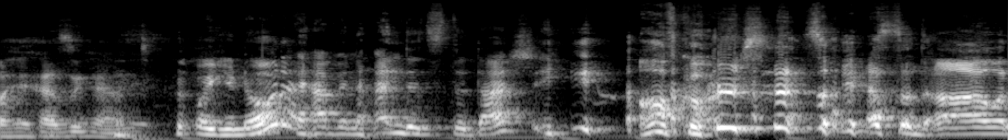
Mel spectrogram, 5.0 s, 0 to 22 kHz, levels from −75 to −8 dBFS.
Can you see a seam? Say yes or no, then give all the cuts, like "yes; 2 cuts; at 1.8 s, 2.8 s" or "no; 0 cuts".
no; 0 cuts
